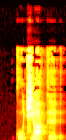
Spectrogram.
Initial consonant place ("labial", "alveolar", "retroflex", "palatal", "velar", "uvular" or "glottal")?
velar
